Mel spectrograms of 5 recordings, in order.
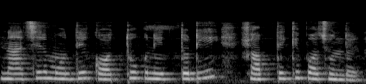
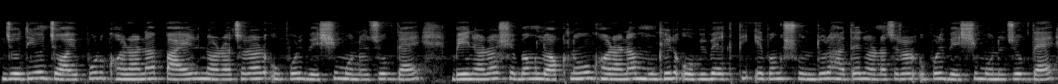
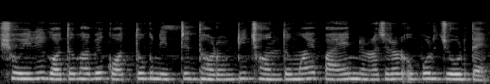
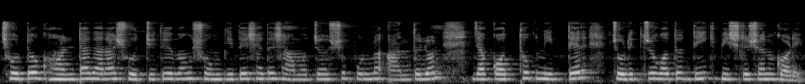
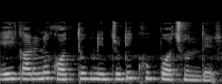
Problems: none marked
